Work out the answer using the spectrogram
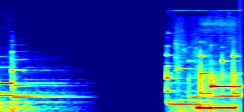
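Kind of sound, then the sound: signal or alarm, telephone ringing unanswered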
